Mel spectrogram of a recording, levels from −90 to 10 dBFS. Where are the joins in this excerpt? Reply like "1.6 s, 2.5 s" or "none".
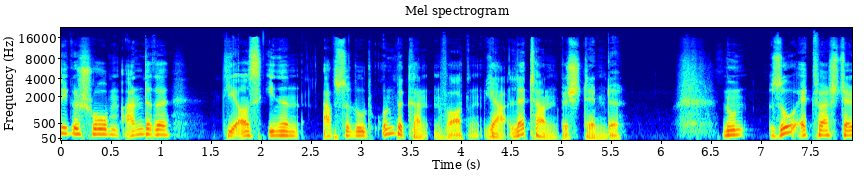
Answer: none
